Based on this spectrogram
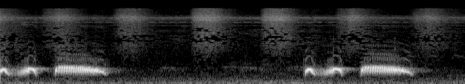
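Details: Spotted dove lure call, meant to draw other doves to respond: two phrases of soft, low cooing, each two quick short notes followed by one long, drawn-out, slightly falling coo, with a faint rhythmic hiss behind.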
